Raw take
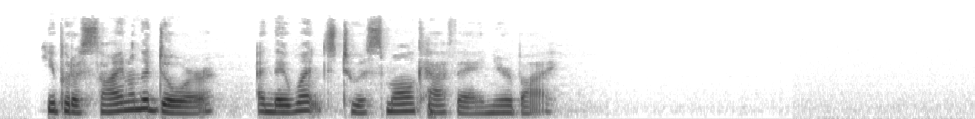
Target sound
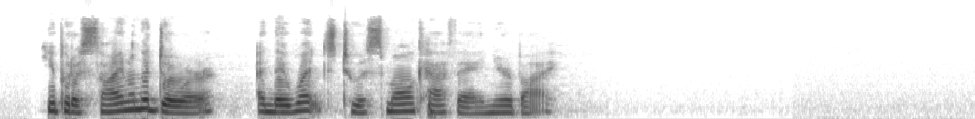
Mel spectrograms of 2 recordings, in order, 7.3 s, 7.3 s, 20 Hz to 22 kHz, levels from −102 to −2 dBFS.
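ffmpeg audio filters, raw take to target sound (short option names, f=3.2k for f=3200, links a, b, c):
-af "asoftclip=type=tanh:threshold=-19dB"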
